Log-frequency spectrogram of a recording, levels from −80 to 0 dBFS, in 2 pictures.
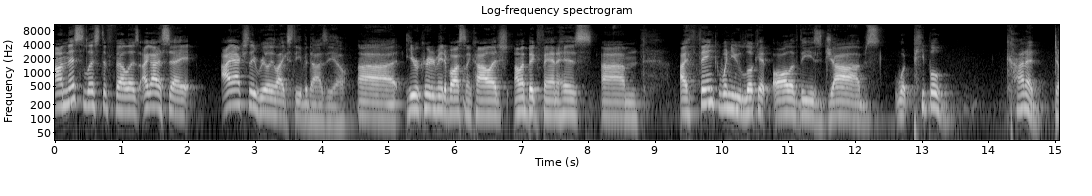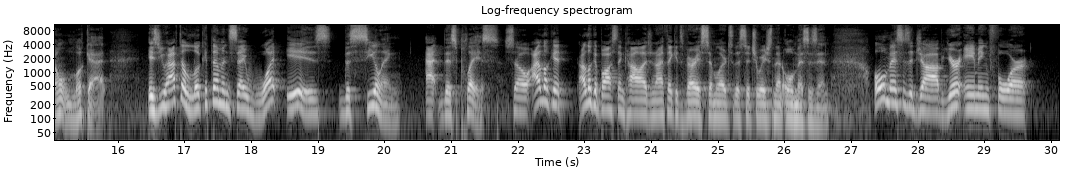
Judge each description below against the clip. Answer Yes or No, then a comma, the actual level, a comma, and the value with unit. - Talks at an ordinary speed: Yes, average, 185 wpm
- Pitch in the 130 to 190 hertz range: Yes, low, 135 Hz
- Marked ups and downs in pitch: Yes, wide, 6.6 semitones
